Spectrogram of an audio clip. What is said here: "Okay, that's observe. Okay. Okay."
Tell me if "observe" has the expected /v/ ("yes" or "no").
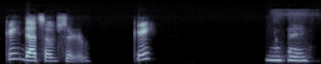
no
